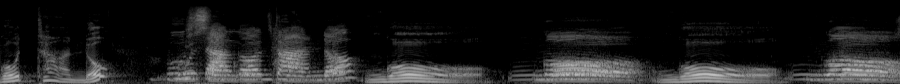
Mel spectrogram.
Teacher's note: you have to get the NG sound vibrating with your sinus then let go with that hard G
